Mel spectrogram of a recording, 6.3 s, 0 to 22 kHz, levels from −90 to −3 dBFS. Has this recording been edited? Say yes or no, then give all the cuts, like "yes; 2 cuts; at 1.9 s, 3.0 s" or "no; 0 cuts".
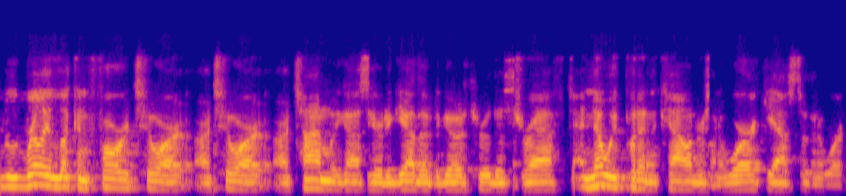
yes; 6 cuts; at 1.6 s, 2.8 s, 3.8 s, 4.3 s, 4.8 s, 5.3 s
